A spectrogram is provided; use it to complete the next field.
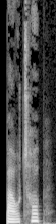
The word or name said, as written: bagtrop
